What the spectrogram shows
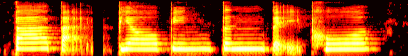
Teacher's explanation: the p is like the b, but you make some air flowing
